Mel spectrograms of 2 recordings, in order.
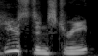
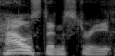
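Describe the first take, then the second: First: It is said the way outsiders say it. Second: It is said the way New Yorkers say it. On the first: The speaker calls it wrong. "in New York, it's not Houston Street" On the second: The speaker calls it right. "it's Houston Street"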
